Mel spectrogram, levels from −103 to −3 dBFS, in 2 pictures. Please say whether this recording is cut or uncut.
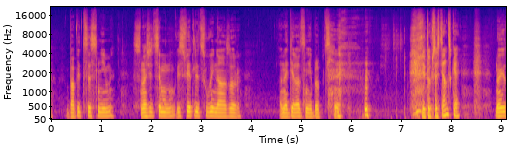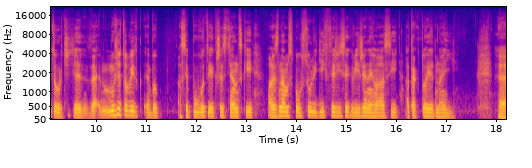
uncut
